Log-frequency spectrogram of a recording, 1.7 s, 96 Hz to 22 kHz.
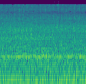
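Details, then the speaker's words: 2014 Nissan Sunny after IPDM repair for A/C compressor not working: steady idle with a faint constant mid tone, no cycling or knocking; compressor now engaged and running fine. "Compressor चालू हो गया है।"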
